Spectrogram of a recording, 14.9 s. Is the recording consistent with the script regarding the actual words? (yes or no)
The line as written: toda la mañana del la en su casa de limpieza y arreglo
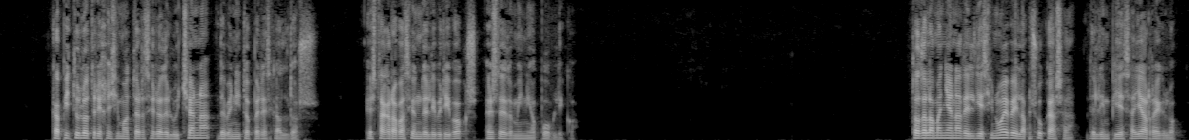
yes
